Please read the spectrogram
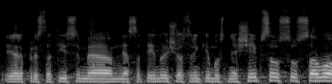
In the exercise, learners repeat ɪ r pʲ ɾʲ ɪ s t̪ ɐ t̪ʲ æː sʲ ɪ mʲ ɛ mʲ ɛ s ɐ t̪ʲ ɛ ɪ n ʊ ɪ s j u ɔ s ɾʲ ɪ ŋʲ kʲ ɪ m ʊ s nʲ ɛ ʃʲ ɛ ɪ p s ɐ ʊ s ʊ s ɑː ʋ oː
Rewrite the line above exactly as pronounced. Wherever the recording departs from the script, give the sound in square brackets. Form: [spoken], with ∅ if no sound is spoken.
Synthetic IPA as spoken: ɪ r pʲ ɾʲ ɪ s t̪ ɐ t̪ʲ [iː] sʲ ɪ mʲ ɛ [nʲ] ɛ s ɐ t̪ʲ ɛ ɪ n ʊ ɪ [ʃ] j u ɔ s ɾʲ ɪ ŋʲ kʲ ɪ m ʊ s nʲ ɛ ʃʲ ɛ ɪ p s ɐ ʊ s ʊ s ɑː ʋ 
